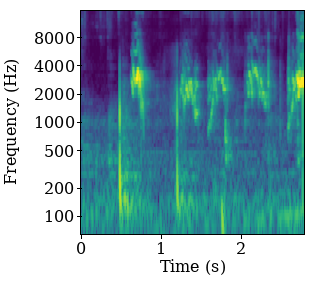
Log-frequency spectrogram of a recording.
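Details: Pet parakeets indoors give a few short, harsh squawks and rasping chirps, separated by brief pauses, ending in a louder shrill call.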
